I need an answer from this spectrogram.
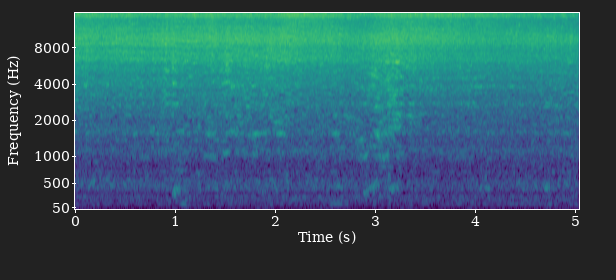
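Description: Onion-tomato masala with yogurt sizzling softly in a nonstick pan while a silicone spatula stirs it, with a few faint scrapes against the pan.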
